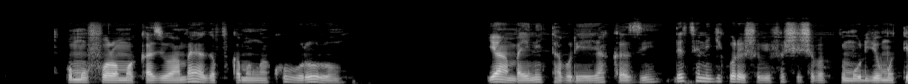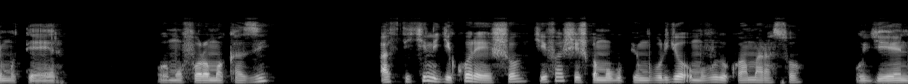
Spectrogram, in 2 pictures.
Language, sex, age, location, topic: Kinyarwanda, male, 18-24, Huye, health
